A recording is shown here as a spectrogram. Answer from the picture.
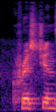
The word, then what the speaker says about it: Christion: So if you just go at Christian Sadler, which is spelled C-H-R-I-S-T-I-O-N, Sadler with one D, S-A-D-L-E-R. So at Christian Sadler, I'm really easy to find.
